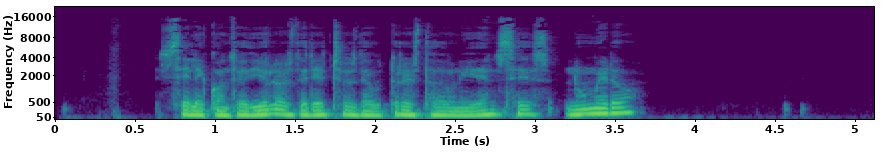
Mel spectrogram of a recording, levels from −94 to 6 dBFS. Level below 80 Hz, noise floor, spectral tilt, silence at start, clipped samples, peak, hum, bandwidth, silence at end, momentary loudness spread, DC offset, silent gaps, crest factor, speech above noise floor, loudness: -50 dBFS; -74 dBFS; -7 dB/octave; 0.65 s; under 0.1%; -10 dBFS; none; 12 kHz; 1.5 s; 6 LU; under 0.1%; none; 14 dB; 54 dB; -22 LUFS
